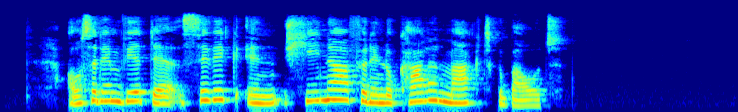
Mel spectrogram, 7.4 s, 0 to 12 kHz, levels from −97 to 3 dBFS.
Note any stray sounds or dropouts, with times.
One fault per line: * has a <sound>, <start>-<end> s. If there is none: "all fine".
all fine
